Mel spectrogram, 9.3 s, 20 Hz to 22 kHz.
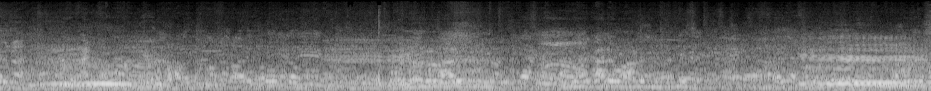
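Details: Sahiwal bull calves at a busy cattle market in Kurigram, Bangladesh, 16 March 2025: low, drawn-out moos with arching harmonics, several overlapping, over steady crowd chatter and background music.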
